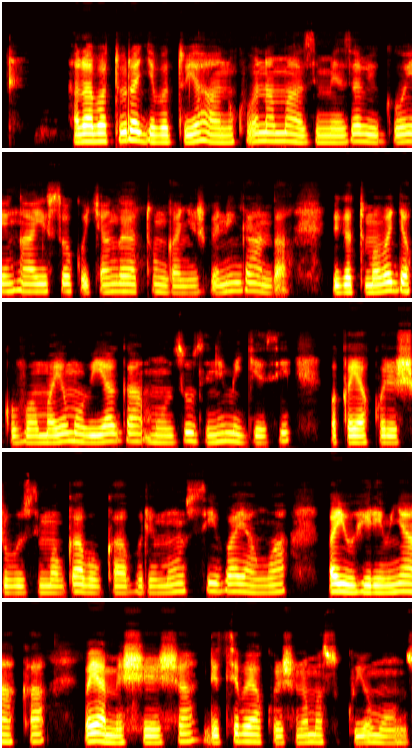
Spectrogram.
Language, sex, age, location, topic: Kinyarwanda, female, 25-35, Kigali, health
